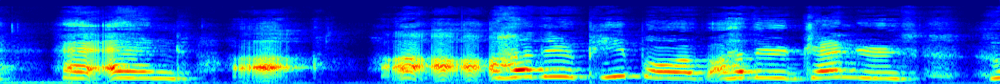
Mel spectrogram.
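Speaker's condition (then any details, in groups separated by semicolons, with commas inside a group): Cerebral palsy, severe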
